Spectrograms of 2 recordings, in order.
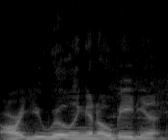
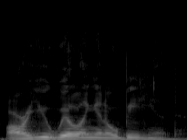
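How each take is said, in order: First: It is said at a louder volume. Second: It is said at normal, softer volume.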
